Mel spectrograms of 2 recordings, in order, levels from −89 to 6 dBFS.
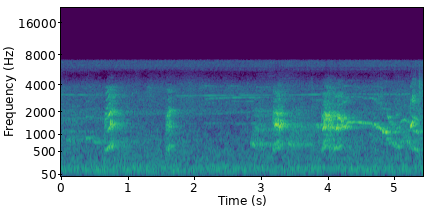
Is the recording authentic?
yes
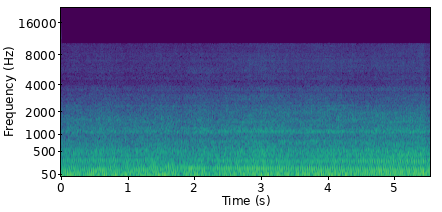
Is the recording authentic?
no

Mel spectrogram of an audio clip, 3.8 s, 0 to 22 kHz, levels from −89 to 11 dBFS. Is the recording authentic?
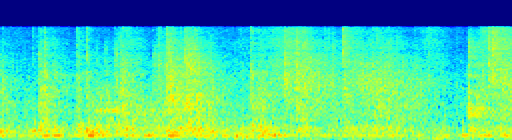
yes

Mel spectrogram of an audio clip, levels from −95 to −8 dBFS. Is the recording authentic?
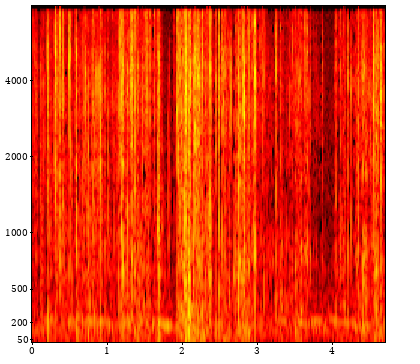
yes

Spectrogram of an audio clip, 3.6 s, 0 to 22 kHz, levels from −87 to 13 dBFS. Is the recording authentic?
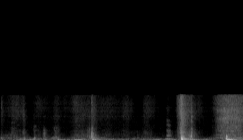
no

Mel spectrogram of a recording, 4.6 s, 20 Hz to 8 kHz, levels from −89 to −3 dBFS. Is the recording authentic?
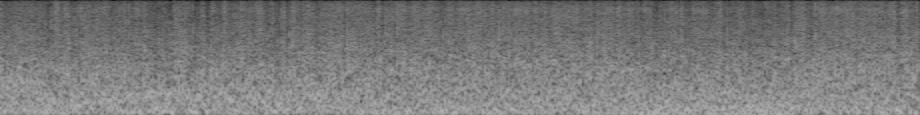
no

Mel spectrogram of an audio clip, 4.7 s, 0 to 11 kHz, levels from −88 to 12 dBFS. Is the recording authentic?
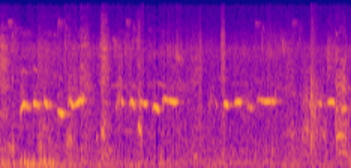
yes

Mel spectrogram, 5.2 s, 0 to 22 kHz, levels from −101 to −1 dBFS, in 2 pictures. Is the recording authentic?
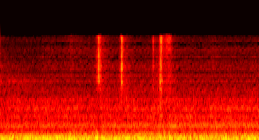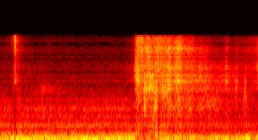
no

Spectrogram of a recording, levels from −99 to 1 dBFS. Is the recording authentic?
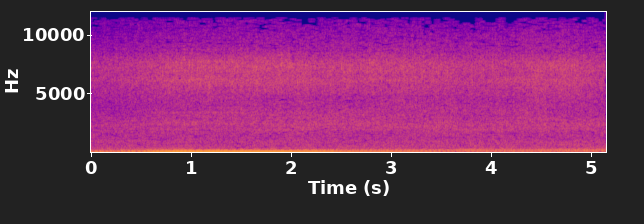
yes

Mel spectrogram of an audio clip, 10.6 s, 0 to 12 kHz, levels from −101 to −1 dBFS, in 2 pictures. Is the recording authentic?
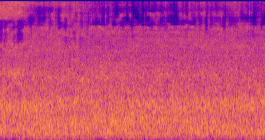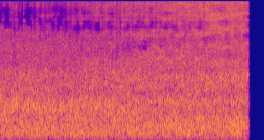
no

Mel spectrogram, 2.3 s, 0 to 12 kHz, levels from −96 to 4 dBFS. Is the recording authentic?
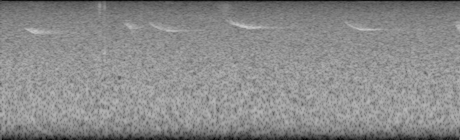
yes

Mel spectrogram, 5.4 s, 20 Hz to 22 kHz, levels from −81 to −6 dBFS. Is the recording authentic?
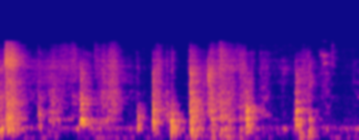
no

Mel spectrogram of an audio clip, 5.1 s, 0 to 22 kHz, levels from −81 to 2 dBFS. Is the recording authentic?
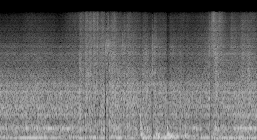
no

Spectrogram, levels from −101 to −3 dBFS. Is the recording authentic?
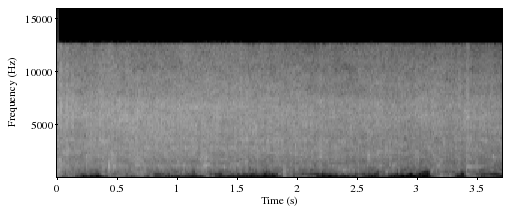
no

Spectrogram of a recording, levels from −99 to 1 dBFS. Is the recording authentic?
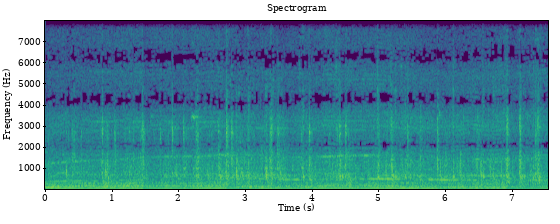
yes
